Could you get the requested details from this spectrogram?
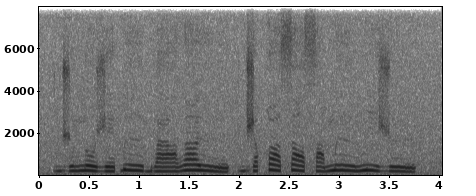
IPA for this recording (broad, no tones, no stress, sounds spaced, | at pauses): d͡ʒ u n o ʒ e ɓ ɨː b w aː ðˤ ɨː | d͡ʒ ɨ qʷ ɨ sˤ e sˤ a m ɨː m i ʒ ʉ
